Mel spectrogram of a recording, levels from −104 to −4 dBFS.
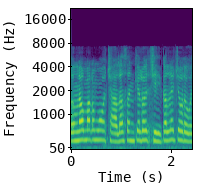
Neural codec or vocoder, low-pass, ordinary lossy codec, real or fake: autoencoder, 22.05 kHz, a latent of 192 numbers a frame, VITS, trained on many speakers; 7.2 kHz; AAC, 32 kbps; fake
